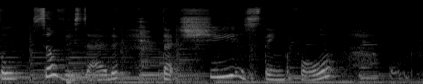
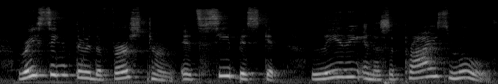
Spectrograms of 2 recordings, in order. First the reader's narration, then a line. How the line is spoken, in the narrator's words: cried the scratchy recorded voice of an old-fashioned racetrack announcer talking through his nose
